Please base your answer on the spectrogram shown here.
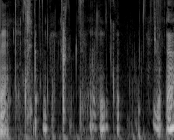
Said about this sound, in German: antwortete die Stimme, bevor sie in ein ziemlich lautes und schmatzendes Kauen überging.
